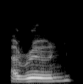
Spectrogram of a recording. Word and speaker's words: Arun: pronunciation of his name arun plays bassoon is both a true fact and how to pronounce my name so there you go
